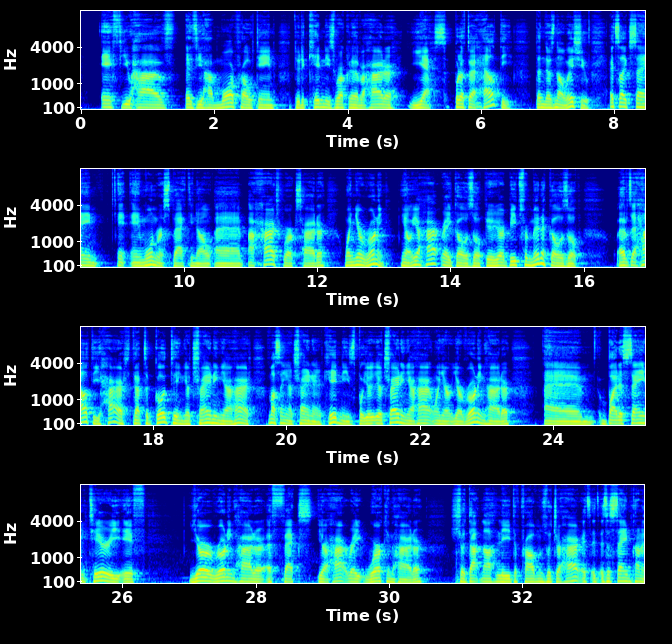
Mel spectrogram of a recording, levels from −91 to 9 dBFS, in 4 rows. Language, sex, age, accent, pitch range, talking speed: English, male, 20-39, Irish, 95-120 Hz, 205 wpm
